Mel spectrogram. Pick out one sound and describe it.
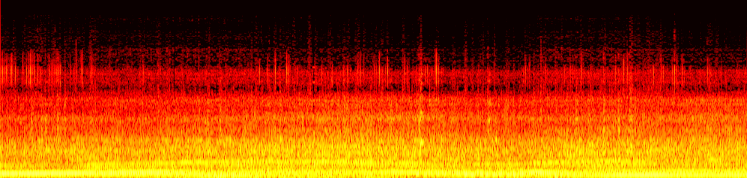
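A tractor engine rumbles steadily close ahead.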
